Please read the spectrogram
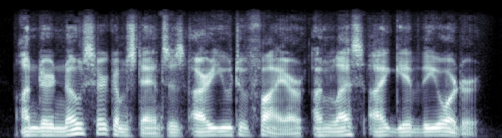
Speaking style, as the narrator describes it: their captain said

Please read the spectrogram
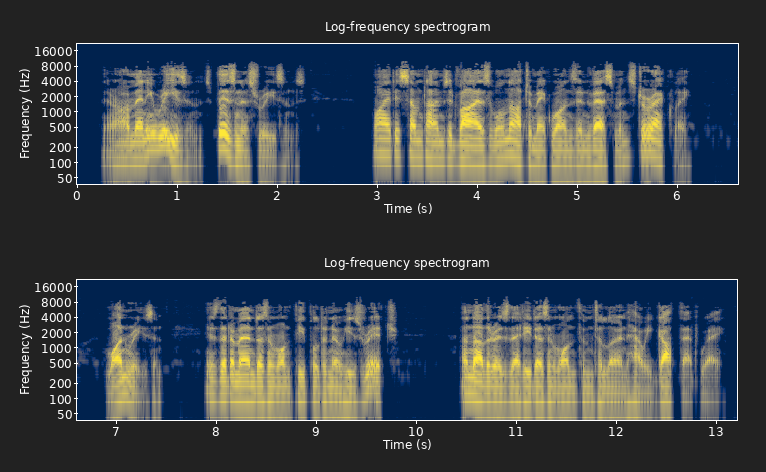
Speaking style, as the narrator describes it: Taggart said dryly

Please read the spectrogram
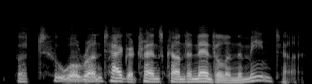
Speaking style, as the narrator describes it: She chuckled

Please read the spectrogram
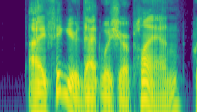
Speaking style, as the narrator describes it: Whip laughed evenly

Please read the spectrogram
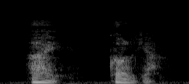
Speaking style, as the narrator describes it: Zacharias said weakly

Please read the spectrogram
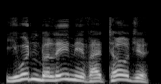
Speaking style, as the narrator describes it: yelled

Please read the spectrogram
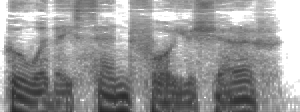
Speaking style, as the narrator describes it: Shade leaned forward and murmured in my ear

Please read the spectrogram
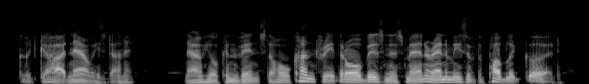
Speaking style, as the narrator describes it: He listened in bewildered indignation, and he whispered to Larkin

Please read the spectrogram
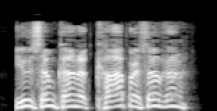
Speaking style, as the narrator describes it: One of the ones in the back shouted

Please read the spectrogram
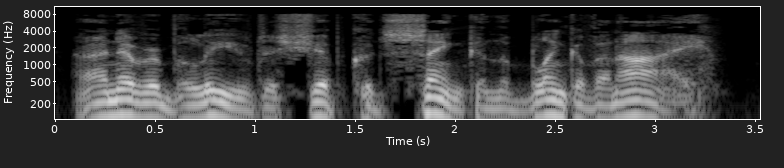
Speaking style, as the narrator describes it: Finally, Brown muttered

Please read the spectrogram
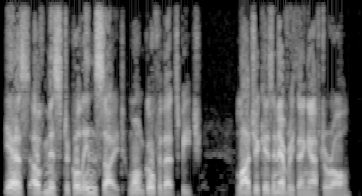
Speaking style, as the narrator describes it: he repeated firmly

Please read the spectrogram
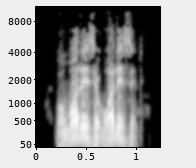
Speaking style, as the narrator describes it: he snapped

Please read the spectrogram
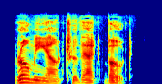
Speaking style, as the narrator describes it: she cried

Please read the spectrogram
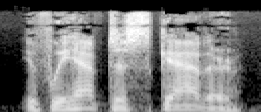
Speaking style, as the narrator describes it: he suggested calmly

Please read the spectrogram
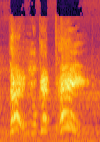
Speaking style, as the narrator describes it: shouted

